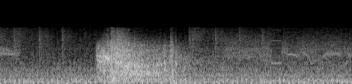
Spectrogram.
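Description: A bomb explodes with a loud, rumbling boom.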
